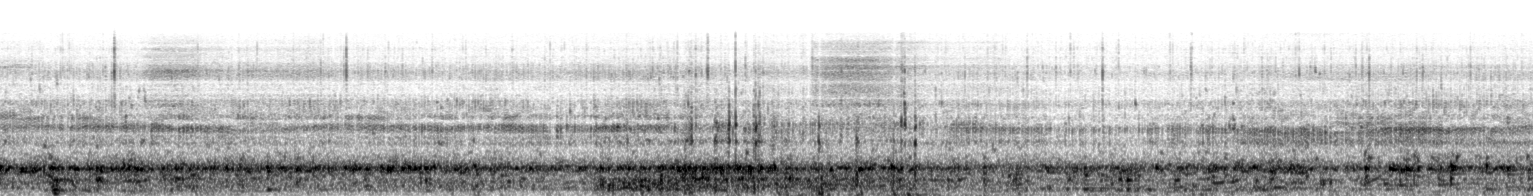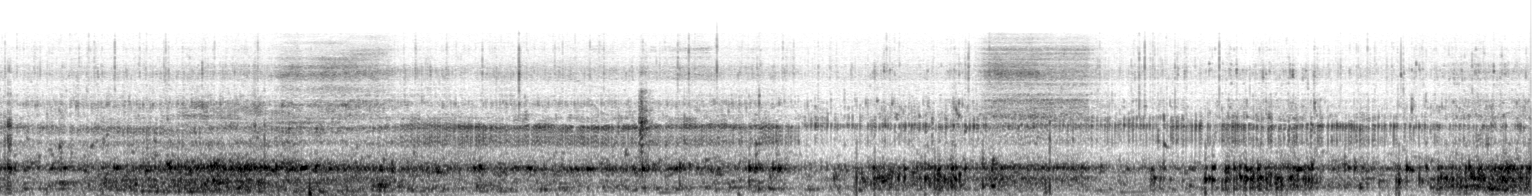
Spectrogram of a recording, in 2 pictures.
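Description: Scuba breathing heard underwater: three breaths about ten seconds apart, each a short regulator hiss and a swell of exhaled bubbles, over a steady hum.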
